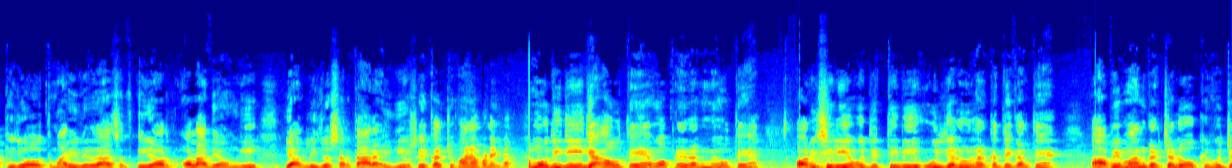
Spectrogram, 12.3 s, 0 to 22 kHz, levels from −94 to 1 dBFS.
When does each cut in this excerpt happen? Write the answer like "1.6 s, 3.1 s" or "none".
5.3 s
